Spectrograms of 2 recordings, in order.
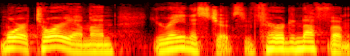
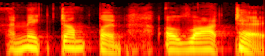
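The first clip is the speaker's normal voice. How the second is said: put-on slower acted baby talk. Speaker retelling what a man said to another man: Tom Sandoval baby voice. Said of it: "he's in the baby voice".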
